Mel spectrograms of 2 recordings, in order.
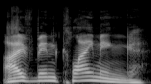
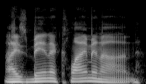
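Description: First: "I've been climbing" slow and proper; standard grammar. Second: "I's been a climbing on" in the mother's dialect. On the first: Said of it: "It could be". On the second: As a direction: draw out "a climbing on". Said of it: "instead of". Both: Shown as a demonstration.

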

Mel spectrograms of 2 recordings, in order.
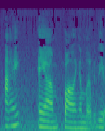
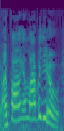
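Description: First: Low, measured declaration of love; quoted confession, pitched down; retold love confession. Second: High, quick burst of infatuation; excited squeal, imitating her; giddy mock confession. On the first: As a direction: confess it earnestly, imitating her. First take of retold confession. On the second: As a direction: blurt it out like a lovestruck contestant. Repeat of retold confession.

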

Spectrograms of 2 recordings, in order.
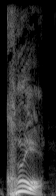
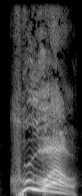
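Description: First: "cruel" as one syllable, pitched up; struggling to pronounce. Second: "cruel" split into "croo-EL", very high; over-enunciated. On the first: Tongue-tied podcaster attempting "cruel" as one syllable. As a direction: say "cruel" run together as "crool", trying hard. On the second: Frustrated podcaster forcing out "cruel" as "croo-EL". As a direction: stretch "cruel" into two syllables, hitting a high "EL". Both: Real, not acted. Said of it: "Why the fuck can't I say that with my tongue".

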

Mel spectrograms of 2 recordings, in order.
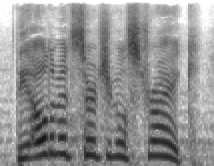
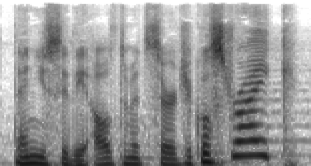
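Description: First: "ultimate" lifted well above the voice; a high, ringing proclamation of "The ultimate surgical strike"; lifted high for emphasis; ultimate surgical strike, raised high for emphasis. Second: Said in the usual way. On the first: Shown as a demonstration. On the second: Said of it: "repeated higher".

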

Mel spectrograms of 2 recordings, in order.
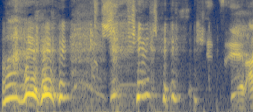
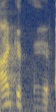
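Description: First: High, slow, drawn out through a laugh. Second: Said in the usual way. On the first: Real, not acted. Teased by the host about swearing, laughing it out. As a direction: savour the line while laughing.

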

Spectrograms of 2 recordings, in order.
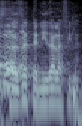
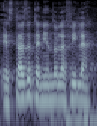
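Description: First: Laughing repeat. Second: Said in the usual way. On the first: Shown as a demonstration. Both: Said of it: "en este tono le dije".

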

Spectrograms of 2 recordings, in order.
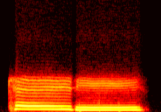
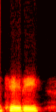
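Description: First: High, drawn-out eerie sing-song; sing-songy eerie call. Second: Said in the usual way. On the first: Retold or imitated. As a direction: call it out long and high, dropping a step. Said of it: "so sing-songy and terrifying".

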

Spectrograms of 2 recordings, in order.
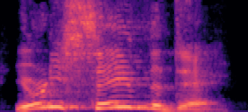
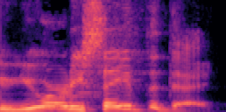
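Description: First: Much higher squealing team. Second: Mock team. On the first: Retold or imitated. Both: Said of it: "they're like".

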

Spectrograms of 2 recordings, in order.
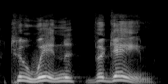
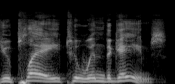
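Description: First: Slow, deliberate stress on "win" in "to win the game"; emphatic. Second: Said in the usual way. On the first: Retold or imitated. Coach answering a reporter about losing, slow emphatic stress on "win". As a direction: lean on "win", each word spaced out. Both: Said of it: "and he said it very emphatically".

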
